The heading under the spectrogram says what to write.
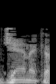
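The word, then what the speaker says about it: Canik: The Janik I bought, which the C is actually pronounced as a J,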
